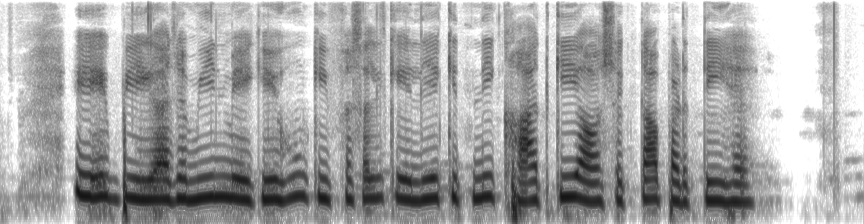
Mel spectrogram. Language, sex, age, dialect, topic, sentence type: Hindi, male, 18-24, Awadhi Bundeli, agriculture, question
